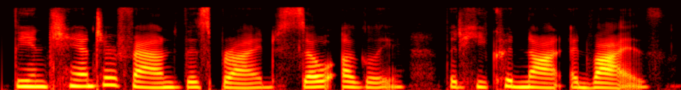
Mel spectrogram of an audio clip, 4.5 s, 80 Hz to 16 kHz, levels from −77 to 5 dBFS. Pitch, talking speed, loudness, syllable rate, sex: 210 Hz, 160 wpm, -18 LUFS, 4.7 syllables/s, female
